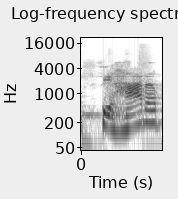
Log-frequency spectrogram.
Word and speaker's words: Ferrara: É um fotógrafo gaúcho que está morando em Ferrara, pronunciei certo? Isso aí.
